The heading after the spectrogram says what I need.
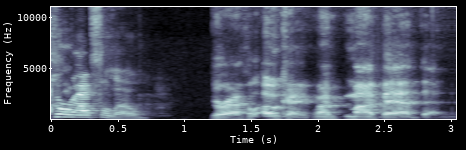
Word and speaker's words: Garofalo: I mean probably I think I got her name wrong is it Garofalo or giraffe Allah its Garofalo girl okay my bad then I what place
